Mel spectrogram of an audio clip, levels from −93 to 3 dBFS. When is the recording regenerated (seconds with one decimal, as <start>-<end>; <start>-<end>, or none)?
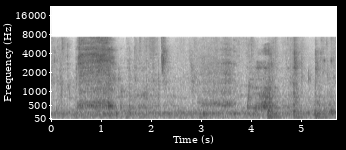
4.8-5.7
